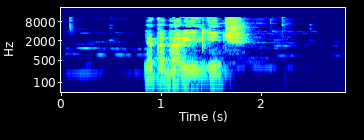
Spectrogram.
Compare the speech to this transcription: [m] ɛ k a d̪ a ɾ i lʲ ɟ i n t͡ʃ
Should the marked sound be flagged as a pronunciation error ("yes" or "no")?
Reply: yes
